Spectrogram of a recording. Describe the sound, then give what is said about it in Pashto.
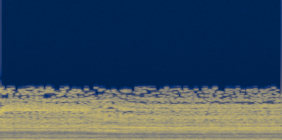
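A private passenger plane arrives at an airport in Uruzgan province, Afghanistan, its engines a steady, loud roar that holds without a break for the whole stretch. “دا د کامیر په نوم یوه خصوصي طیاره ده چې تر دریو کلونو وروسته نن شنبه اورزګان ولایت ته راغلې”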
